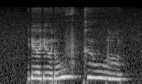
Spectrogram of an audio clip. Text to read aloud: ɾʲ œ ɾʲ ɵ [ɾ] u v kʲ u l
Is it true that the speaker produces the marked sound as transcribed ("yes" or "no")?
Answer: yes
